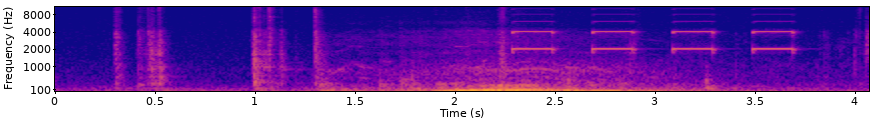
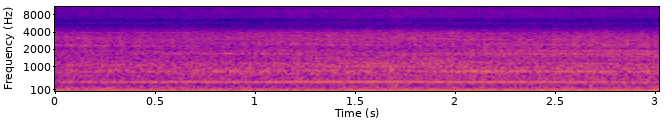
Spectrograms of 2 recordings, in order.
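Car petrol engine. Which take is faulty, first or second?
first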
